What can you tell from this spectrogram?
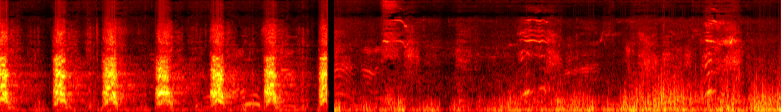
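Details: German Shepherd during IGP competition training gives six loud, evenly spaced barks within about three seconds, then falls silent while voices and background rumble take over.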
